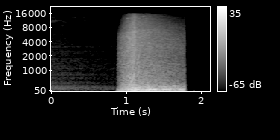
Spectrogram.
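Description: A whoosh sound effect with a deep rumble beneath it, starting about a second in, lasting just under a second and cutting off suddenly.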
